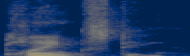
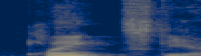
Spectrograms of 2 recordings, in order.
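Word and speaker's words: Planxty: Planksty, I think is how you say it.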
